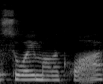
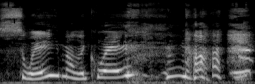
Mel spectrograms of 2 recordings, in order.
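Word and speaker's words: Soie Malaisie: not even it's the soy malaa from Dre spon sorry if I pronounced it wrong soy Mala I just looked up how to say and it's sway Malay soy Mala swear oh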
